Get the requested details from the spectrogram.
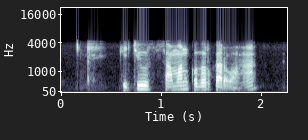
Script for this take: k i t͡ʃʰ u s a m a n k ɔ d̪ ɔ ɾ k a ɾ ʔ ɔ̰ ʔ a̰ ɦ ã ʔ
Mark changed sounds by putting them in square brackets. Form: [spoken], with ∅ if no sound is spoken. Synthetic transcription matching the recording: k i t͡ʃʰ u s a m a n k ɔ d̪ ɔ ɾ k a ɾ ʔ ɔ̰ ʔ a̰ ɦ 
